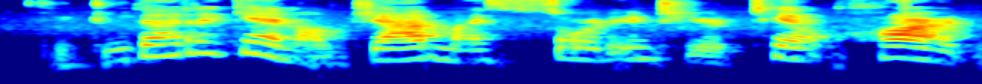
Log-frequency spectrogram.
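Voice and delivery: fierce. A narrator's reading. Hero to dragon after being knocked flat, fierce. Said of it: "Mister Wumble said fiercely".

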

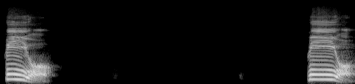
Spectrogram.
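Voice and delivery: প্রিয় ending in a clear "o"; pronunciation demo. Shown as a demonstration. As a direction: say প্রিয় as "priyo", falling on the last vowel. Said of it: "নিয়ম অনুযায়ী উচ্চারণটি হবে".

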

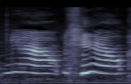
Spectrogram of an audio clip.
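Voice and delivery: high, loud imitation of a meowing kitty; cat meowing. Woman acting out her cat held by the neck, meowing. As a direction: yowl it like a protesting cat. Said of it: "And the kitty's like".

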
